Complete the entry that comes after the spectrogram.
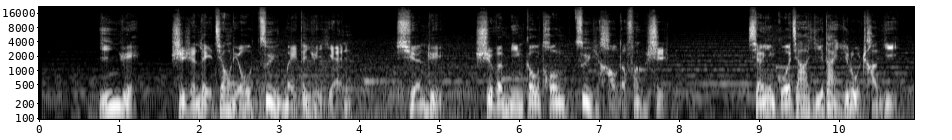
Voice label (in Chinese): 男 宣传片; 一带一路; 深圳音乐艺术节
